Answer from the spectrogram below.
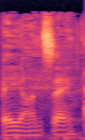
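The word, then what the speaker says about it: Beyoncé: Is that how you pronounce it? Beyonce? – That's how you pronounce it.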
